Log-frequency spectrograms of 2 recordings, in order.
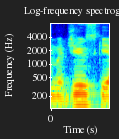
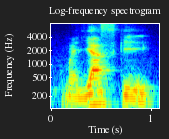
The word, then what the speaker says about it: Majewski: it's similar to that I was saying Majewski I'm sorry that's such that's a that's a total like layman's pronouncing layman layman's pronunciation my yes key my bad Steve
